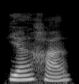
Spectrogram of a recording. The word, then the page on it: 严寒: yán hán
